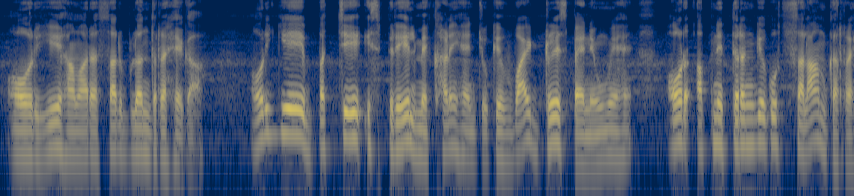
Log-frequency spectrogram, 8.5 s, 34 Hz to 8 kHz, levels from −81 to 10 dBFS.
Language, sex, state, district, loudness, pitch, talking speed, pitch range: Hindi, male, Uttar Pradesh, Muzaffarnagar, -18 LUFS, 135 Hz, 190 wpm, 110-155 Hz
